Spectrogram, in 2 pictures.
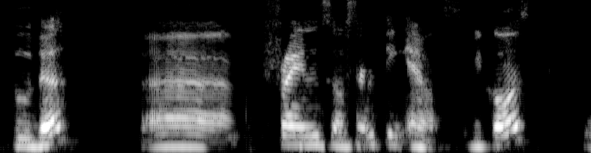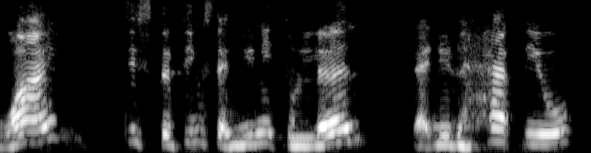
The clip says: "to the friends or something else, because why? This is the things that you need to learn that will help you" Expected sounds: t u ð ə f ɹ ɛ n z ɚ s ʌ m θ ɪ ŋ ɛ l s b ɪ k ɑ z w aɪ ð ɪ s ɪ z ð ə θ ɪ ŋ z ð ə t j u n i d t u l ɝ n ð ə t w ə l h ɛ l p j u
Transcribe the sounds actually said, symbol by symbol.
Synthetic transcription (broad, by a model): t u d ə f ɹ ɛ n s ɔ s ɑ m t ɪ ŋ ɛ l s b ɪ k ɑ s w aɪ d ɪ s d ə t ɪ ŋ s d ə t j u n i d t u l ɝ n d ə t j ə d h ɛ p j u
